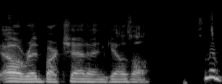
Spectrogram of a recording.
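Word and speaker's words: Barchetta: is red Baretta and I I don't say red barquetta because Getty Lee says Baretta yeah he's not Italian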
